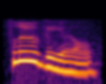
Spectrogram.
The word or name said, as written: fluvial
